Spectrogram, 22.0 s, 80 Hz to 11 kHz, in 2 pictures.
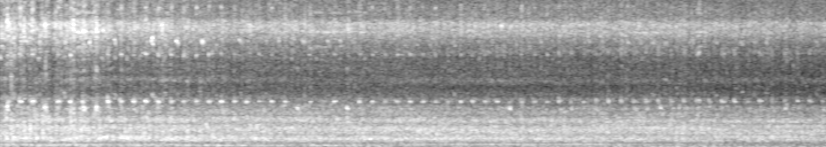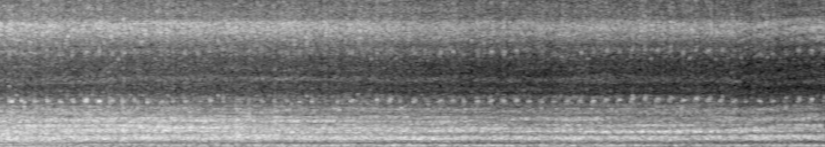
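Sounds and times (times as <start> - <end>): combine harvester running: 0.0 - 22.0.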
